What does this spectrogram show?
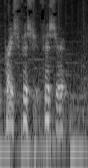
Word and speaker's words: Price Pfister: It's a Price Pfister, that's how you pronounce it.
